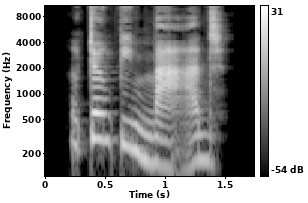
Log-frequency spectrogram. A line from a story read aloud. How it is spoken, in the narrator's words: he whined teasingly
